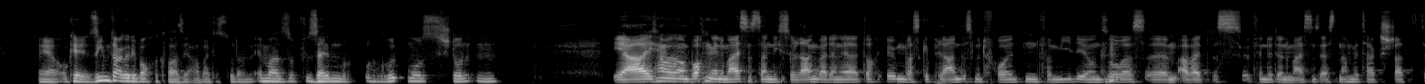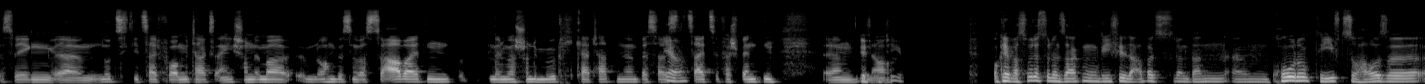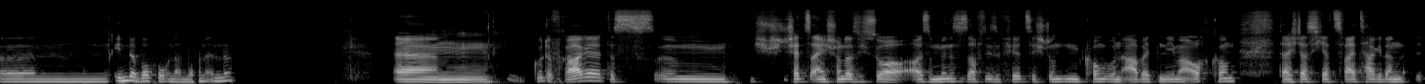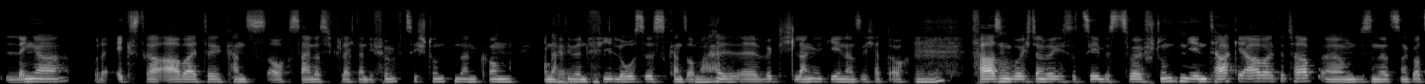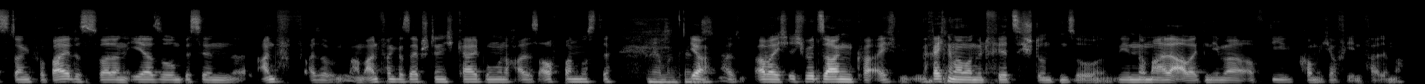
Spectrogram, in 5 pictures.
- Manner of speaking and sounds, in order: laughing while speaking: "mal"
- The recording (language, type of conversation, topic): German, podcast, Wie startest du zu Hause produktiv in den Tag?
